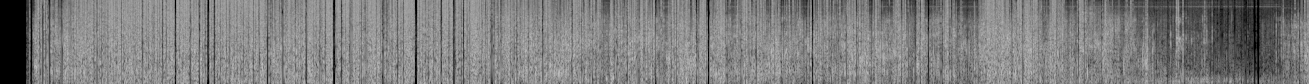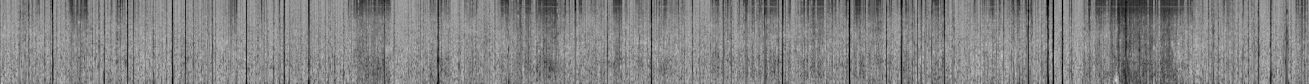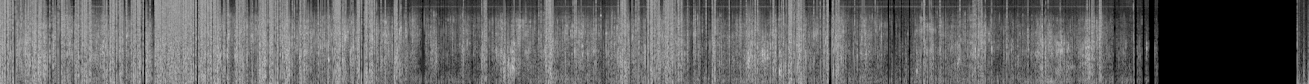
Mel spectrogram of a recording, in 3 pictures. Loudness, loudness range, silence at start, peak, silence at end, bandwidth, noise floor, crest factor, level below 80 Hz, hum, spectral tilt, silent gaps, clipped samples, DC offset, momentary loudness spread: -8 LUFS; 6 LU; 0.25 s; 0 dBFS; 0.05 s; over 20 kHz; -89 dBFS; 10 dB; -36 dBFS; none; 0 dB/octave; none; under 0.1%; 0.1%; 9 LU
